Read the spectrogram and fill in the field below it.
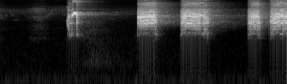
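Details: Black francolin call: a short rasping opening note, a pause, then four loud, harsh, buzzy notes in a rhythmic series, the last two close together; clean background.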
